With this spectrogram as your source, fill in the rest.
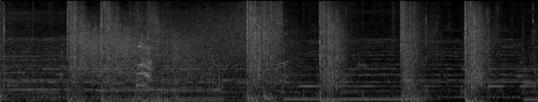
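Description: Several sharp, booming shots ring out at irregular intervals over a low, steady background rumble, like gunfire in a fight.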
